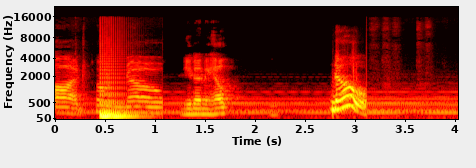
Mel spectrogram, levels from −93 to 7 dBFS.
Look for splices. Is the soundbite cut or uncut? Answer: cut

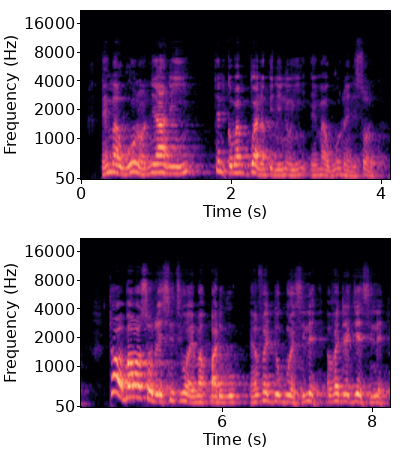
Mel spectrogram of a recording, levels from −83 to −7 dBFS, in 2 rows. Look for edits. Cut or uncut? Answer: uncut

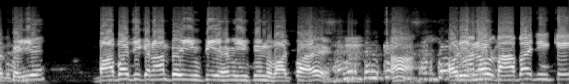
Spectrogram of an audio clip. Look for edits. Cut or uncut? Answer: uncut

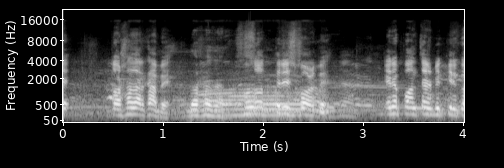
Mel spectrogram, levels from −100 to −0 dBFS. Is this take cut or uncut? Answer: uncut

